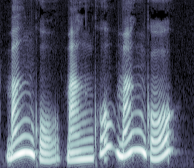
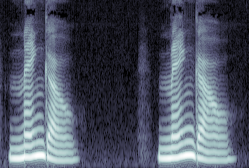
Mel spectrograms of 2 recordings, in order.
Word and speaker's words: mango: 망고, 망고, 망고. 요거는 아니겠죠? 잘 들어보세요. mango, mango. 뭔가 코 소리가 이렇게 맹맹하게 나야 됩니다. 예, mango 해보세요. mango, 코 맹맹이 소리를 내면서 mango.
